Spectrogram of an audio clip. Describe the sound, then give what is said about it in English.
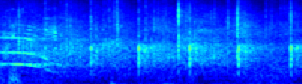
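A church audience claps together during a sermon, a dense wash of applause punctuated by steady, evenly spaced louder claps. “Like when you authentically meet Jesus, somebody's about to clap. I'll let that happen. Go ahead.”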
